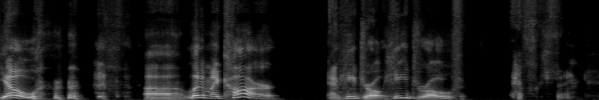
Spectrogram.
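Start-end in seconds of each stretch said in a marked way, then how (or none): 0.0-2.8 outgoing, high sing-song delivery, stretched out, swinging up and down. Contrasting Jay with soft-spoken Johnny: imitating Jay, opposite of soft-spoken. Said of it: "With Jay, it's like".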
